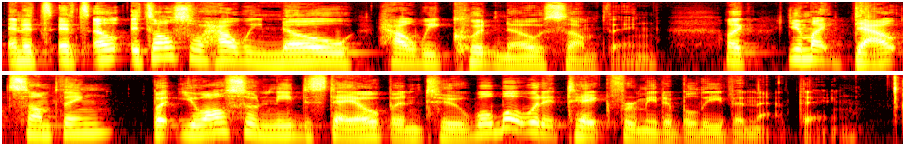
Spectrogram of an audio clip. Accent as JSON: {"language": "English", "town": "Kansas City", "region": "Missouri", "country": "United States", "tie": "born or raised there", "said": "I'm from Kansas City"}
